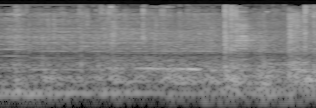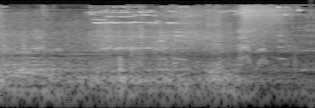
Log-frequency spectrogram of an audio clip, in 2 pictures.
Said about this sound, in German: In einem Laster Richtung Wuselwärts.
